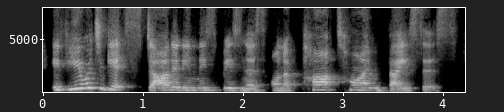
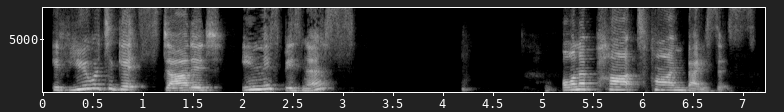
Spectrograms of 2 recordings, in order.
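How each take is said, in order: First: It is said at normal speed. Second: It is said more slowly.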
